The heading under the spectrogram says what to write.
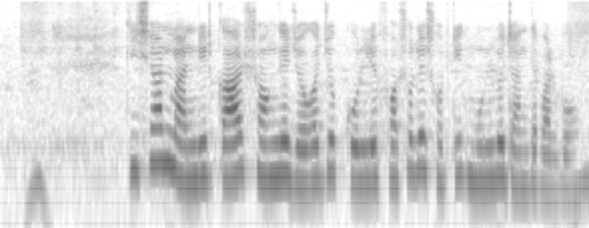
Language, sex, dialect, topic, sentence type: Bengali, female, Rajbangshi, agriculture, question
